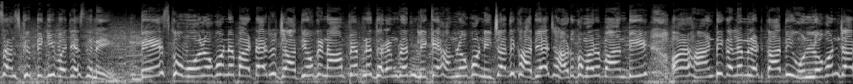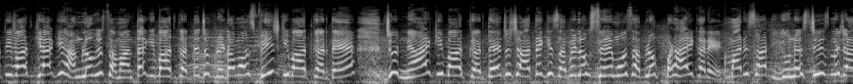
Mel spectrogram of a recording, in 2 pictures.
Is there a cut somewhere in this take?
yes; 2 cuts; at 1.2 s, 15.8 s

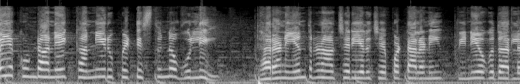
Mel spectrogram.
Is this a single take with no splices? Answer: yes; 0 cuts

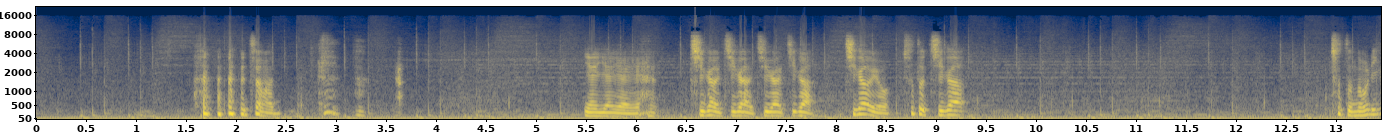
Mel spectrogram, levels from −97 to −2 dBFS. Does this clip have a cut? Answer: no; 0 cuts

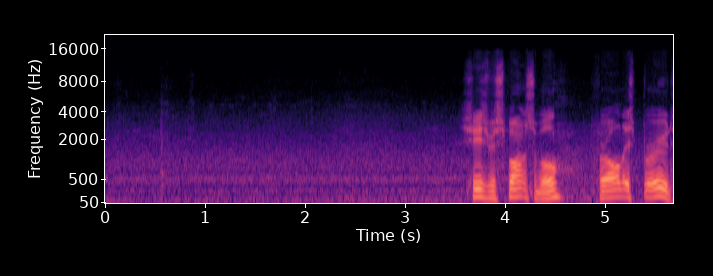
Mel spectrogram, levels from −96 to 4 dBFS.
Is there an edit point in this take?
no; 0 cuts

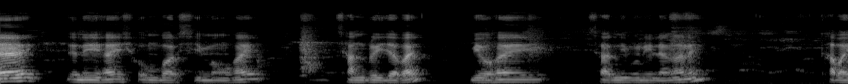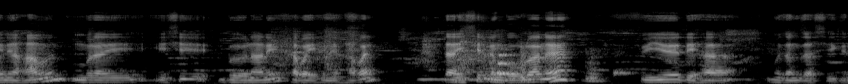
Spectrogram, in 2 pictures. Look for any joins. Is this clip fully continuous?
yes; 0 cuts

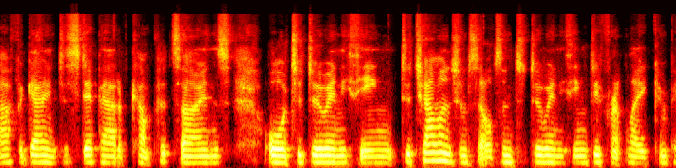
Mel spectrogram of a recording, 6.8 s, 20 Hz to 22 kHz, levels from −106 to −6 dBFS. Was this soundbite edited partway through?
no; 0 cuts

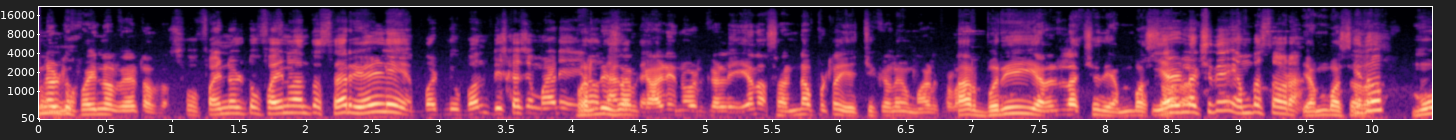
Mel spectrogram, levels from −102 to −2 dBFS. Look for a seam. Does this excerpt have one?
yes; 1 cut; at 6.8 s

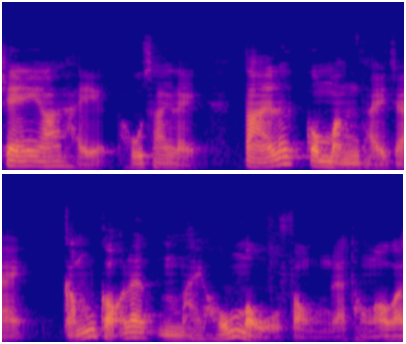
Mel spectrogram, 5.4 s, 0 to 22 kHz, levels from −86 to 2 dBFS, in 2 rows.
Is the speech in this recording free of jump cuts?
yes; 0 cuts

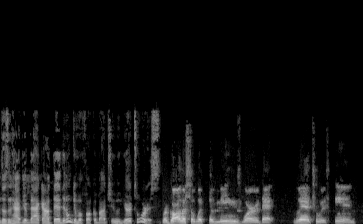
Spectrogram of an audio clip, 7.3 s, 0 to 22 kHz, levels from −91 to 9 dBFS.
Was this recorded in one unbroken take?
no; 1 cut; at 3.1 s

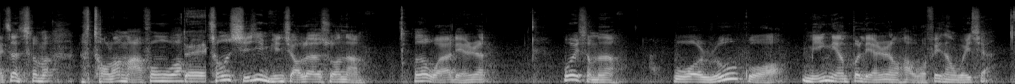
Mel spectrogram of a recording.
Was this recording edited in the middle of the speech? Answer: yes; 1 cut; at 2.1 s

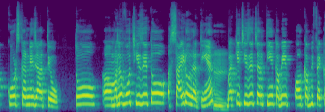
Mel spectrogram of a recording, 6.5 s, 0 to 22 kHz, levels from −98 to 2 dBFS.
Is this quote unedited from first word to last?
yes; 0 cuts

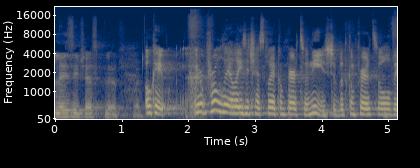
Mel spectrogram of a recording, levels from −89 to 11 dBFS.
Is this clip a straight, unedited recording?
yes; 0 cuts

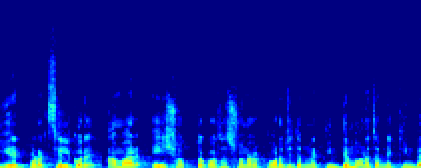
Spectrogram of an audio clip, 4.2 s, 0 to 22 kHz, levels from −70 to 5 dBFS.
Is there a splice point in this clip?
yes; 1 cut; at 1.0 s

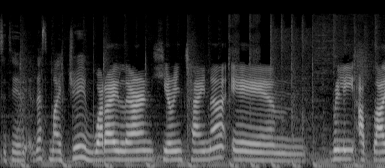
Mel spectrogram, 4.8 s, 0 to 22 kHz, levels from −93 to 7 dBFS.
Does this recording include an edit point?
yes; 1 cut; at 1.1 s

